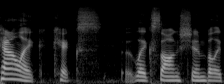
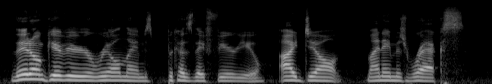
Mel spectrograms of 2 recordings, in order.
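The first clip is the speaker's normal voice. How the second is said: put-on loud, growly grumble like a grumpy old man; 5 dB louder than usual. A character puts his pack back on and gives his name: Rex's grumpy-old-man grumble. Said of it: "grumbles and growls a little bit like a grumpy old man".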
